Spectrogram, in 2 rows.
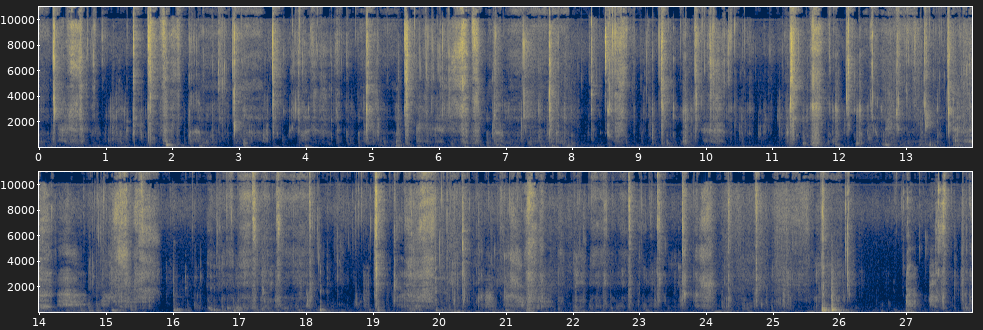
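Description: Close-up mukbang eating sounds: a person biting and chewing spicy chicken feet and gravy-soaked rice, with dense, irregular wet clicks and crunches. A heavy low thump about 26 seconds in is the loudest sound.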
